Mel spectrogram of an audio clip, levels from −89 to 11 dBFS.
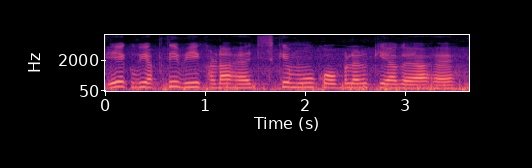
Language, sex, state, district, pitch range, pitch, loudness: Hindi, male, Uttar Pradesh, Shamli, 200-235 Hz, 215 Hz, -16 LUFS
